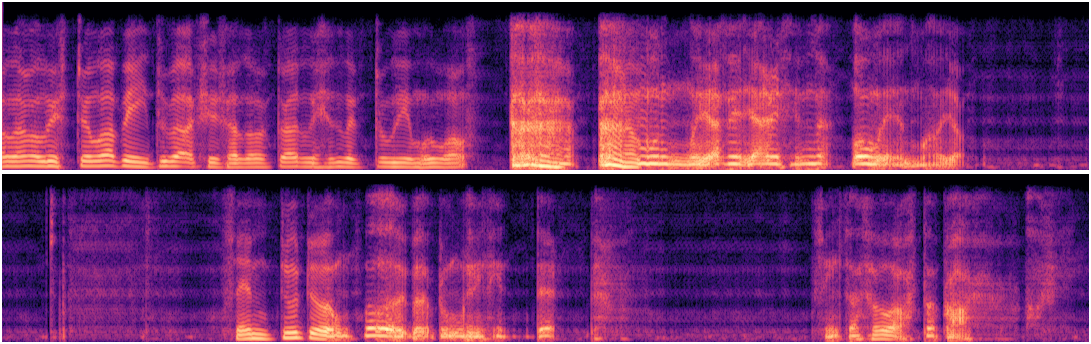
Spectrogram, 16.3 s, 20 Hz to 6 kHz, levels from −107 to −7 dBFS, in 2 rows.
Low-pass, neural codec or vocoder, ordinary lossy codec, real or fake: 5.4 kHz; autoencoder, 44.1 kHz, a latent of 192 numbers a frame, MeloTTS; none; fake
